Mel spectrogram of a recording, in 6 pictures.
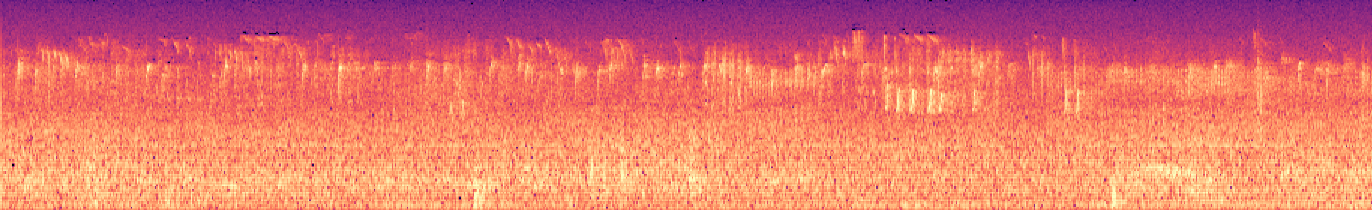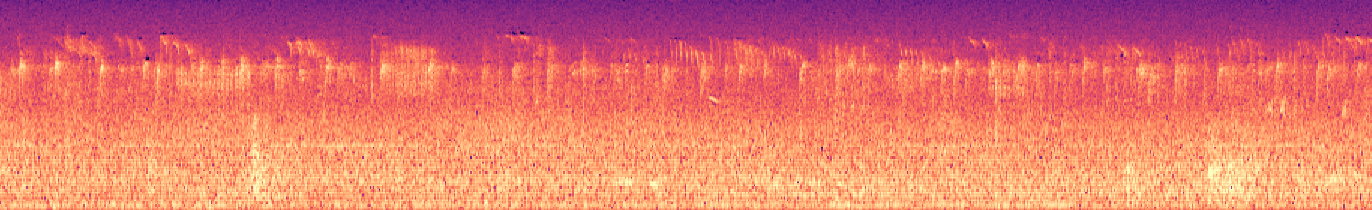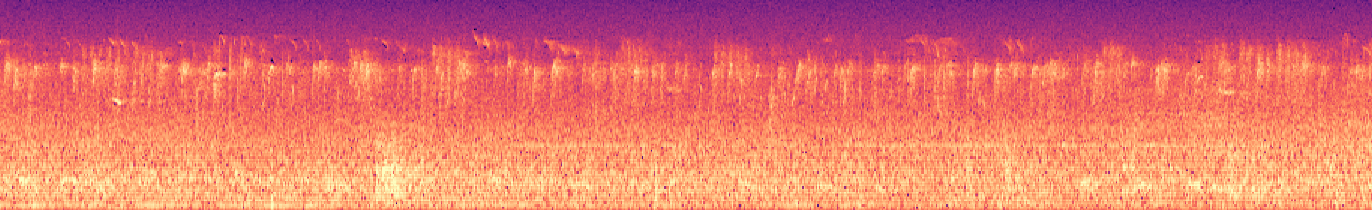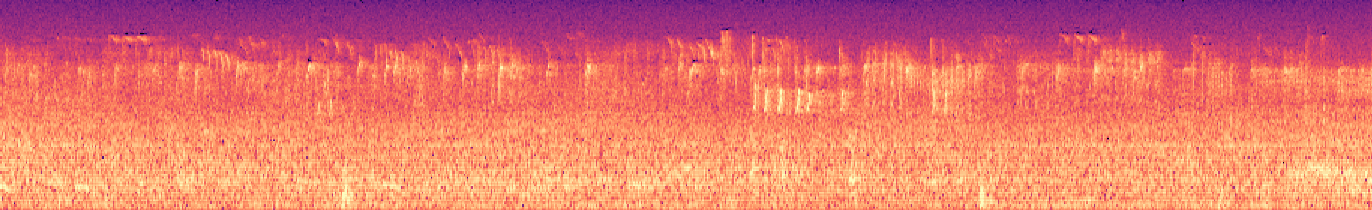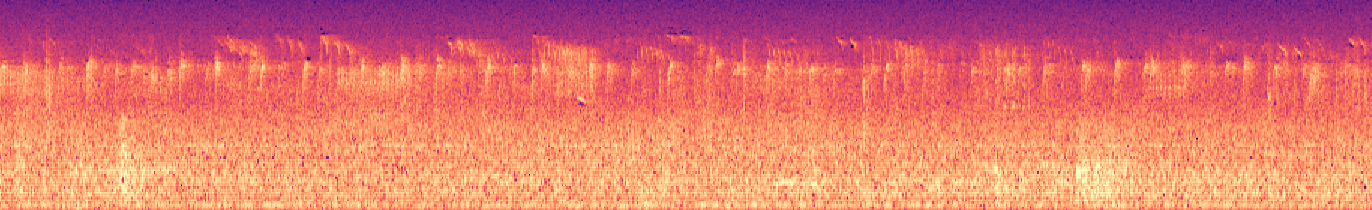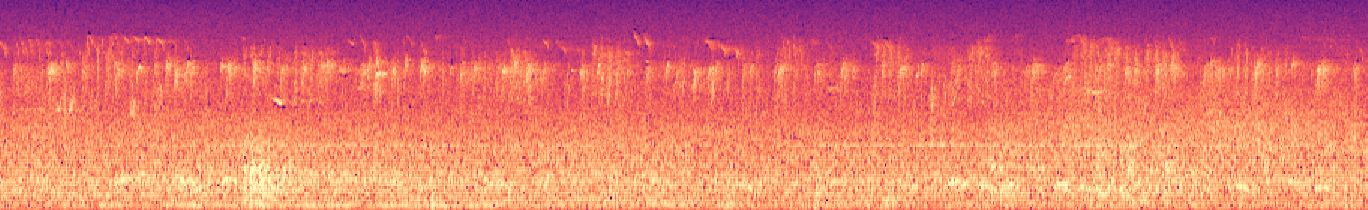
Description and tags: SE ATMO village morning birds
ambience, atmosphere, birds, field-recording, village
